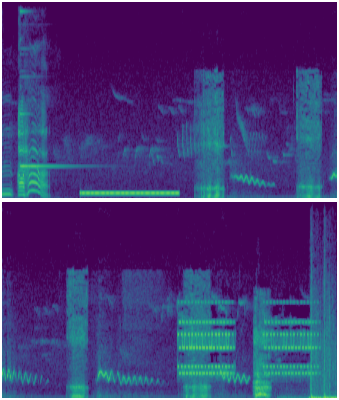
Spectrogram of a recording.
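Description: Cartoon sound effects: a wobbling boing and a steady held tone, then three cartoon snores, each a short snort followed by a falling wavy whistle. Then a phone ringing, broken by a short angry grunt as the sleeper wakes, and the ringing goes on louder with a low rumble near the end.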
